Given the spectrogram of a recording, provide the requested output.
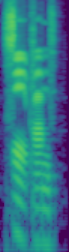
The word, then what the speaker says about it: Sepand: Sepand.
